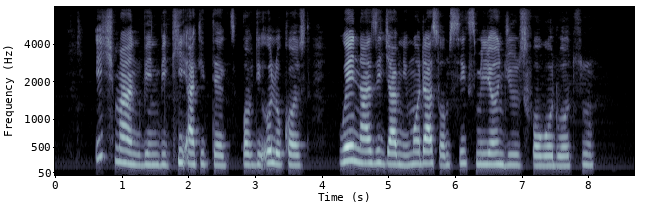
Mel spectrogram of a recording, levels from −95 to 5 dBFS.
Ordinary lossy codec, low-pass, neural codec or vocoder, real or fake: none; none; none; real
